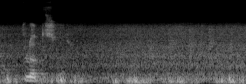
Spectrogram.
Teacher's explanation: प्लुत स्वर वह स्वर वर्ण होते हैं जिनके उच्चारण में दीर्घ स्वर से भी अधिक समय लगता है, उन्हें प्लुत स्वर कहा जाता है।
